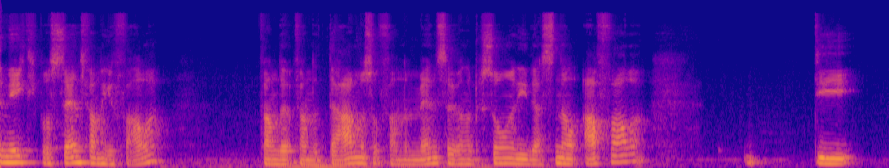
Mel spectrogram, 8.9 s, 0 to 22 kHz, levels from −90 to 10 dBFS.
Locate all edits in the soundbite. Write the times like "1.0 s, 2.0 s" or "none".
none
